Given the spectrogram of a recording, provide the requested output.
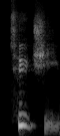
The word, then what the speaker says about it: Tucci: has managed to bring in Stanley uh uh Tucci right that's is that how it's pronounced yes yes super super and yeah and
